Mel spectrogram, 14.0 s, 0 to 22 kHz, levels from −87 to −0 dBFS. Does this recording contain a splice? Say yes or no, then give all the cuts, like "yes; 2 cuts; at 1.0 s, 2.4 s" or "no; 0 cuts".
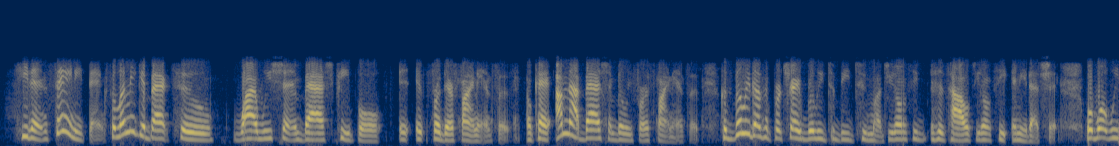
no; 0 cuts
